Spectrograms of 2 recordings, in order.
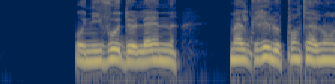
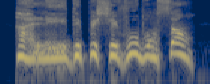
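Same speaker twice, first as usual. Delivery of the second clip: urgent yell; 3 semitones higher than usual. Acted. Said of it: "hurla-t-il afin de sortir Delorme de sa torpeur".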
